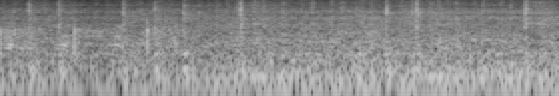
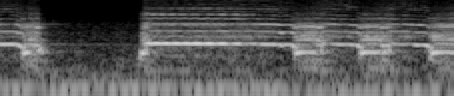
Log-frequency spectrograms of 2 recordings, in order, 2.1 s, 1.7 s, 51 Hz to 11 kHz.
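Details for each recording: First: 1977 Porsche 911S Targa barn find, not run in about 7 years, just started after a timing correction: engine runs continuously with a busy, slightly uneven chatter while warming, not yet at operating temperature; running with a slightly rough idle. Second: 1977 Porsche 911S Targa barn find, which had sat about 7 years: short rooster-like squawks repeating on and off at a steady mid-high pitch over a quiet idle; believed to be the fan trying to engage.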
